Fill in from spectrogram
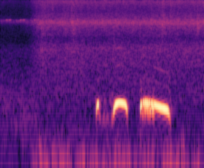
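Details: Spotted dove practising its call at the beginning of the cold season, one mellow three-note coo ending in a long falling note, over a low rumbling background noise.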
